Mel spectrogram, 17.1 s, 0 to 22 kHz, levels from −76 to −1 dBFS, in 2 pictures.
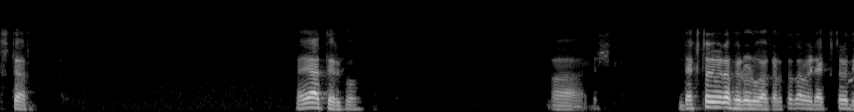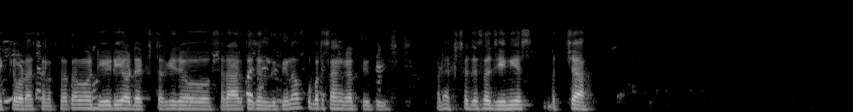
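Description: At 0.31 to 0.61 s, 3.43 to 3.95 s and 5.91 to 6.43 s, the background is gated by the echo canceller. It clamps the microphone by about 40 dB while the far end plays, so the room sound briefly vanishes. From 8.45 to 12.61 s the speech is suppressed in double talk: roughly 3 s of it dips by up to about 40 dB or breaks up, likely because the canceller attenuated the talker along with the loudspeaker echo. At 12.47 to 12.65 s an echo leak lets a faint copy through, 332 ms late and roughly 40 dB below the speech, likely residual loudspeaker pickup. The background is gated again from 13.8 to 14.7 s. A second echo leak at 14.47 to 14.8 s repeats the 332 ms copy, stronger at roughly 30 dB down.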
